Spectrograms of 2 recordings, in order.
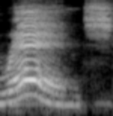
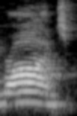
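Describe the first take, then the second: First: It is said with a North American accent. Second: It is said with a South African accent. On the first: "like Americans or Canadians would say" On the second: "In South Africa, we say ranch"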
